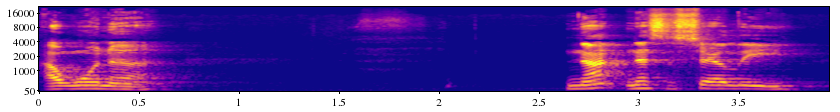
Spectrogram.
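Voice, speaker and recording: A man's voice: a little high, fairly even intonation, takes it slowly. Rambling man in an echoey room. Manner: rambling, filler-heavy, earnest. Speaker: podcast host. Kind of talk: casual chat.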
